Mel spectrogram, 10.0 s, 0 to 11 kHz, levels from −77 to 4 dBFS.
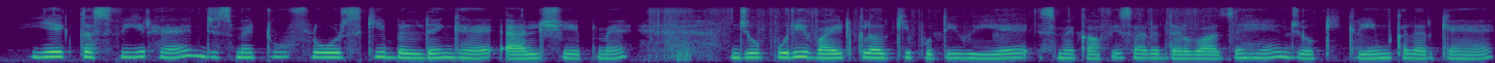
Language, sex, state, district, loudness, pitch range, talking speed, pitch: Hindi, female, Jharkhand, Jamtara, -25 LUFS, 180-210 Hz, 190 wpm, 190 Hz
